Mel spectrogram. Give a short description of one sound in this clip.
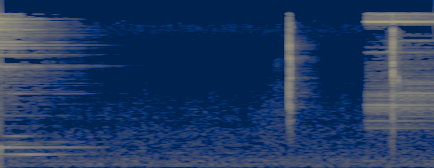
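A soft menu chime sounds.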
